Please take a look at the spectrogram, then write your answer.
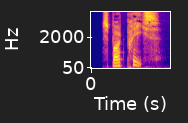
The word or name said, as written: spotpris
